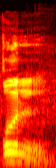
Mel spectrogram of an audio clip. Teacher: جڑ زبان تالو کے نرم والے حصے سے مل کر قاف ادا ہوتا ہے۔ قاف، قل بولیں، قل زبان کی جڑ کو اوپر کے تالو کے نرم حصے سے لگائیں گے تو قاف ادا ہوتا۔ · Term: بڑا والا قاف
